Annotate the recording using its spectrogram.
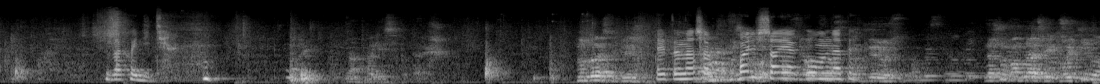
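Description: An elderly woman talks and laughs close by.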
